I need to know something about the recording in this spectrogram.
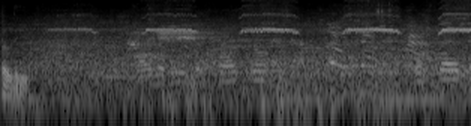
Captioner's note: whistle whistling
